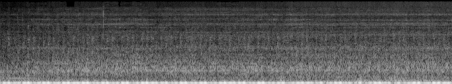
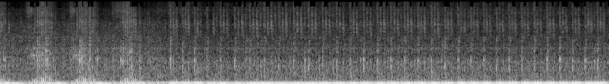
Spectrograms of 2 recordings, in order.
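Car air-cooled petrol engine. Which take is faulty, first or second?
second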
